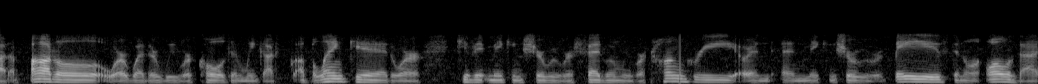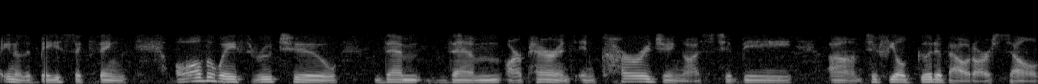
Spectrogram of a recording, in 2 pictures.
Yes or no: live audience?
no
